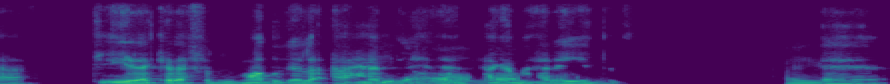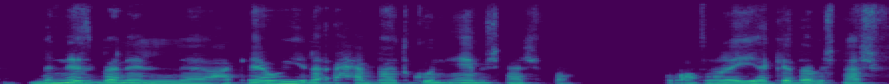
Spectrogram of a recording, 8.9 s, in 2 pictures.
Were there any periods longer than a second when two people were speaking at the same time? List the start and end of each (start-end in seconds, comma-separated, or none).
1.7-3.0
